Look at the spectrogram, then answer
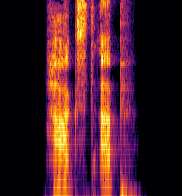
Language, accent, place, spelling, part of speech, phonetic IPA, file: German, Germany, Berlin, hakst ab, verb, [ˌhaːkst ˈap], De-hakst ab.ogg
- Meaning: second-person singular present of abhaken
